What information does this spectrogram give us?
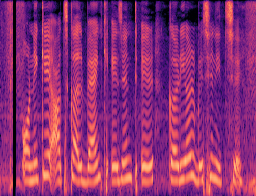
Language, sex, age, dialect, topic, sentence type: Bengali, female, <18, Standard Colloquial, banking, statement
